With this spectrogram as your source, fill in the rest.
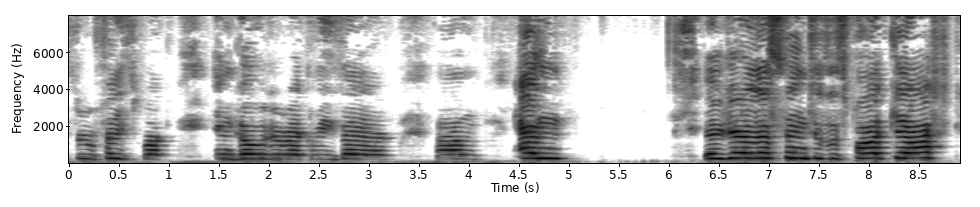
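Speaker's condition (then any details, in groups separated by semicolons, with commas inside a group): Cerebral palsy; limited use of the hands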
